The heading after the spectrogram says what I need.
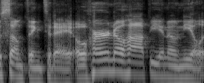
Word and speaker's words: O'Hoppe: Ryan O'Hearn, Logan O'Hoppe, Tyler O'Neill. They are the three votes for chat today. Can I say how much it bothers me that it's not just pronounced O'Hop?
